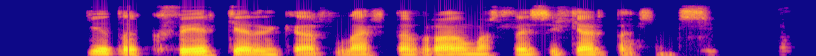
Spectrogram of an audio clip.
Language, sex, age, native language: Icelandic, male, 15, Icelandic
